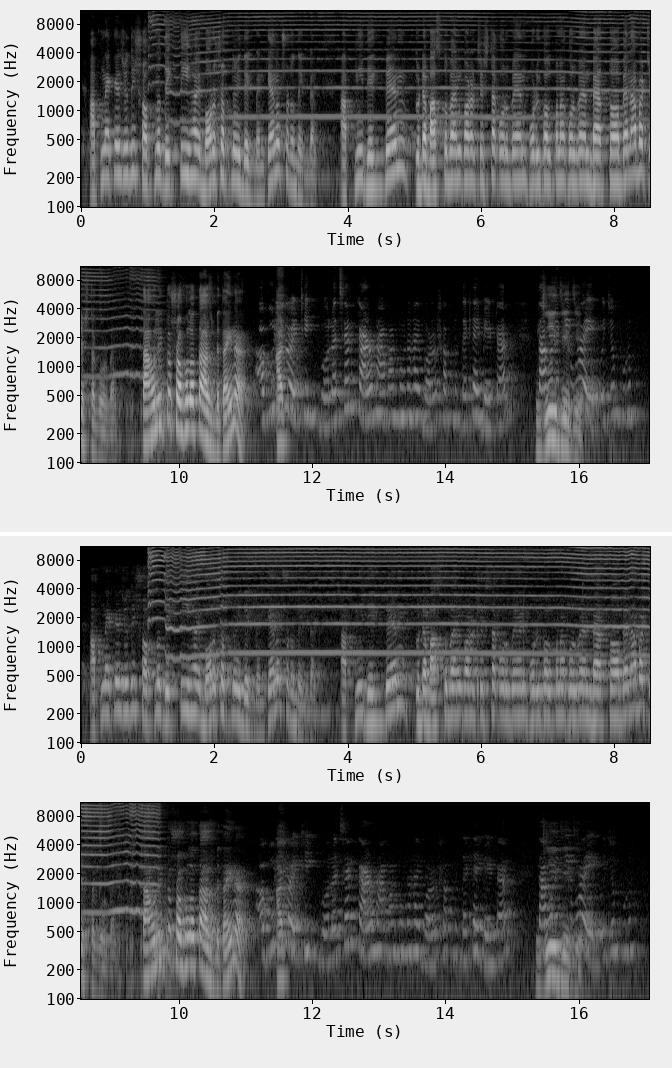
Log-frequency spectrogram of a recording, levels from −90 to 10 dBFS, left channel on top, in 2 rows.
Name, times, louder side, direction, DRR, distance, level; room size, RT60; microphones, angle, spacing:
voice 1, 0.1-3.5 3.9-9.1 9.5-11.0 11.5-11.6 15.5-16.1, left 5 dB, 55° left, 10 dB, 0.4 m, -29 dB
sound 1, 1.0-9.9, right 8 dB, 30° right, 0.4 m, -39 dB
voice 2, 3.2-3.8 4.7-5.1 9.5-10.0 11.2-16.8, left 3 dB, 90° left, 4 dB, 2.2 m, -44 dB
8.0 x 7.8 x 8.8 m, 0.76 s
head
